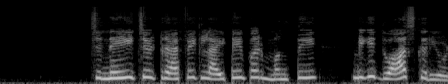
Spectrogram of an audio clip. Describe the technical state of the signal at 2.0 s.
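At 2.0 s the speech carries the marks of transcoding between lossy codecs, present across the whole clip. Nothing sounds above 15.7 kHz. That cut-off is inherited from the chain. The cause is likely a low-bitrate HE-AAC stage passed through WMA and then Opus. Each later encoder re-spent bits on the earlier artefacts and added its own. The result is different artefacts heard together, stacked on one another.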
